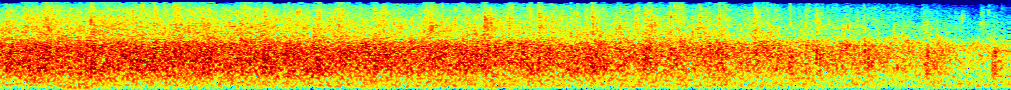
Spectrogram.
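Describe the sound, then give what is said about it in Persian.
An audience at a talk on stress applauds themselves after a breathing exercise: dense, loud clapping that fills the whole clip and eases off slightly at the end. “ماشاءالله برای خودتون دست بزنید”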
